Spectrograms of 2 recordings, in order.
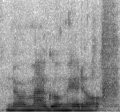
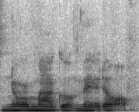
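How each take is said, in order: First: The name is said at a quick pace. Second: The name is said slowly and deliberately. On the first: "Let's try again" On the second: "I just slowed it down for you"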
